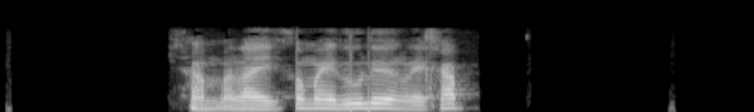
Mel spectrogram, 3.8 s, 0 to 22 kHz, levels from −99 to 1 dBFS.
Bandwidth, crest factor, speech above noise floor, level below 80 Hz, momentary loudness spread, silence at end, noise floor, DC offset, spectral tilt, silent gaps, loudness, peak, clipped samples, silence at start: 7.8 kHz; 20 dB; over 71 dB; -56 dBFS; 7 LU; 1.45 s; under -90 dBFS; under 0.1%; -7 dB/octave; none; -20 LUFS; -2 dBFS; under 0.1%; 0.95 s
